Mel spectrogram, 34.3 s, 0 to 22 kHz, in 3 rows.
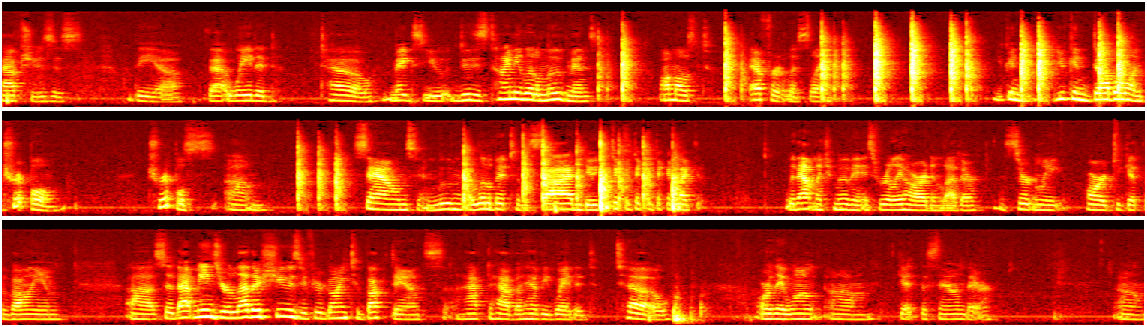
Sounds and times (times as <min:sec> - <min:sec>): Speech: 0:00.0 - 0:06.0, 0:06.6 - 0:08.2, 0:09.9 - 0:12.0, 0:12.9 - 0:14.1, 0:15.0 - 0:18.5, 0:19.3 - 0:23.5, 0:24.1 - 0:29.6, 0:30.4 - 0:32.8, 0:34.0 - 0:34.2.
